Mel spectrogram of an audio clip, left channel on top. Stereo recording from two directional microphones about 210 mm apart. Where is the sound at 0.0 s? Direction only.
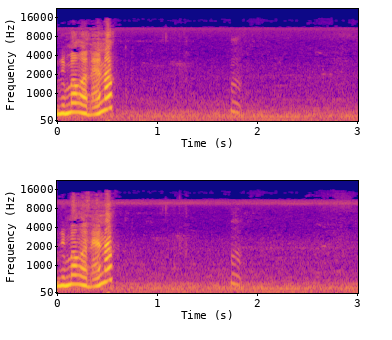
5° left (ahead or behind).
